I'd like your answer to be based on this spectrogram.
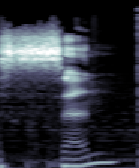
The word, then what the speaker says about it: Seine: Thames and the Seine? – Mm-hmm.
